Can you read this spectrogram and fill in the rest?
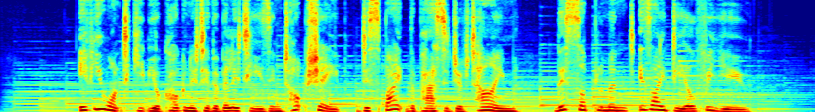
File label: english british medical narration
